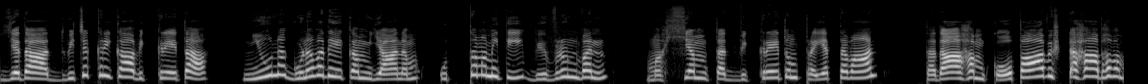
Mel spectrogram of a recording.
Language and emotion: Sanskrit, angry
